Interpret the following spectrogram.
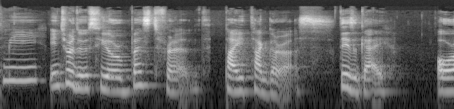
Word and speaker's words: Pythagoras: If so, let me introduce your best friend, Pythagoras. This guy, or I should say Pagoras, which is correct Greek pronunciation.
